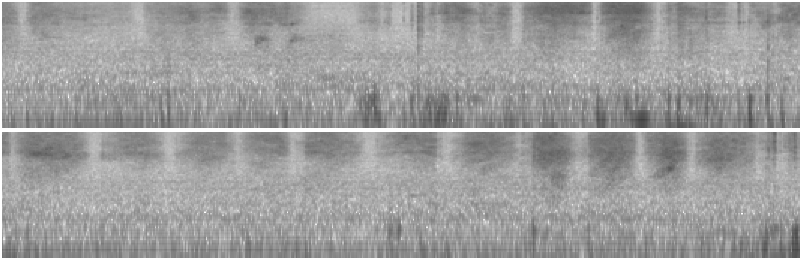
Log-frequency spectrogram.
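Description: A long, flat, solid light-wood ruler is held in both hands while nails and fingertips rub and scratch along its surface. The result is a steady stream of quick, dry, airy scratching strokes with a soft low rumble underneath, occasionally swelling a little louder.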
